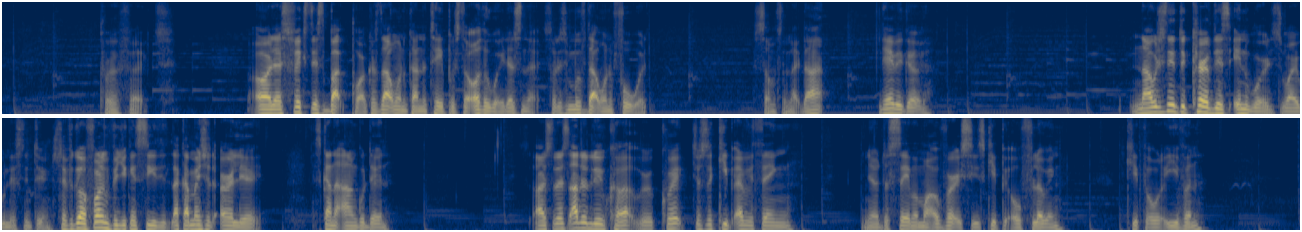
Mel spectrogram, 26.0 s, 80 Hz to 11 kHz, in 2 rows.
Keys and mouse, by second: 0.7-1.4 shift+middle drag, 2.8 right click, 3.7 g, 8.1 shift+middle click, 8.4 Tab, 8.9 alt+z, 9.2-10.4 middle drag, 11.4 alt+z, 11.8-12.1 middle drag, 12.6 KP_1, 15.0 Tab, 15.1-15.8 middle drag, 15.2 KP_3, 17.1 ctrl+r, 20.4 ctrl+r, 23.4 shift+middle click, 24.4 ctrl+r.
